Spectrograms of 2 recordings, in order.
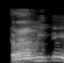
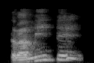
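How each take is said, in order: First: The stress is on the first syllable. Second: The stress is on the middle syllable. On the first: "es una palabra esdrújula" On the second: "tiene la mayor fuerza de voz en mí, es una palabra grave"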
